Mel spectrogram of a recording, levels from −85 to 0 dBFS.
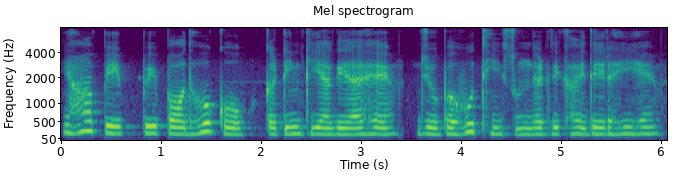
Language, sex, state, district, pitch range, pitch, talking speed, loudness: Hindi, female, Jharkhand, Ranchi, 165-180 Hz, 170 Hz, 170 wpm, -18 LUFS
